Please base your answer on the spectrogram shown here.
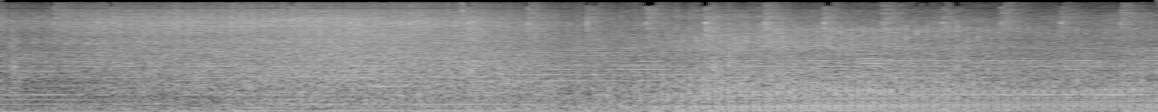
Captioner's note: car engine revving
